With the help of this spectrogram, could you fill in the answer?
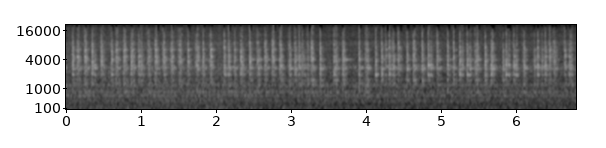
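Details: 1999 Chevrolet Silverado 1500 4.8 4WD cranking: rapid metallic ratcheting clicks in bursts, about two a second, with no engine catch, as the bad starter Bendix drive bounces off the flywheel.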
